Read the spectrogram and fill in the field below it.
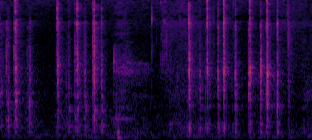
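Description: Crisp, rapid clicks from the buttons of an Emio Edge joystick, pressed in quick irregular bursts with short pauses between them, close and fairly quiet.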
